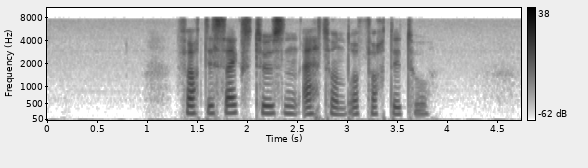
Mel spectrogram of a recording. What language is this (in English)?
Norwegian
